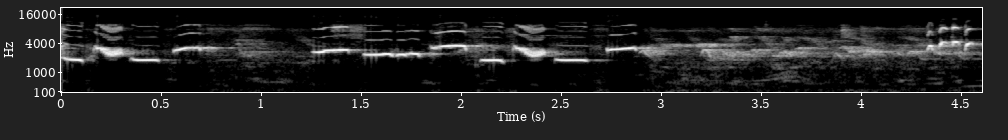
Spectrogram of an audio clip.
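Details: White-rumped shama song played to provoke emotion in other shamas: a fast series of clear varied whistles and slurred notes, some sweeping down, for about three seconds, then softer scratchy twittering.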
